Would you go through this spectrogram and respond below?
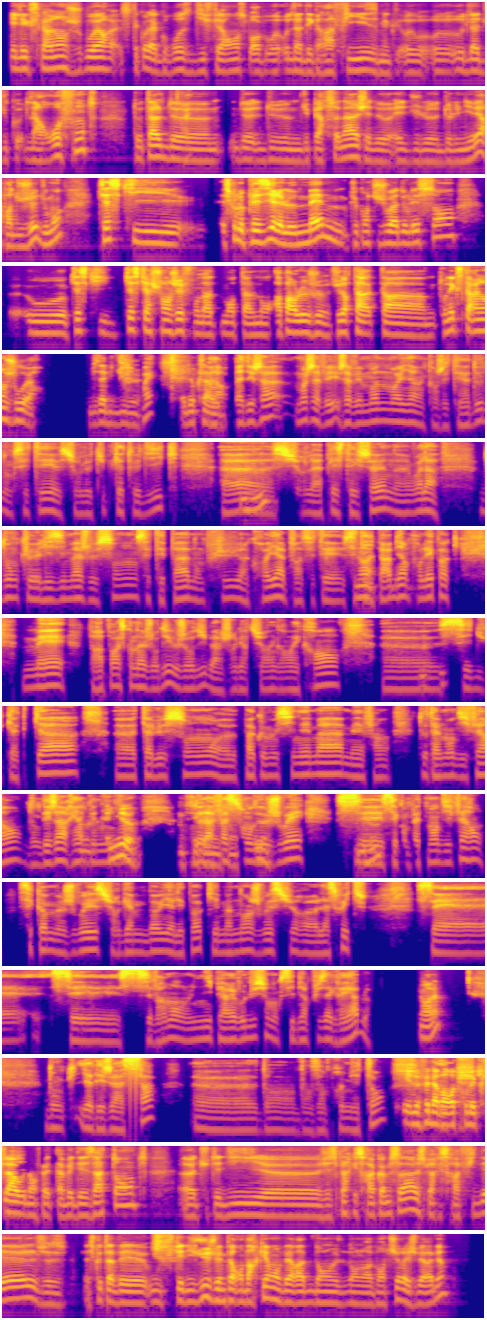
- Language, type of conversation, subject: French, podcast, Quel personnage de fiction te parle le plus, et pourquoi ?
- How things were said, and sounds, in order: stressed: "joueur"; stressed: "grosse"; stressed: "refonte"; stressed: "même"; "fondamentalement" said as "fondatmentalement"; stressed: "Mais"; tapping; stressed: "ça"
